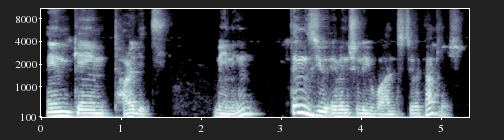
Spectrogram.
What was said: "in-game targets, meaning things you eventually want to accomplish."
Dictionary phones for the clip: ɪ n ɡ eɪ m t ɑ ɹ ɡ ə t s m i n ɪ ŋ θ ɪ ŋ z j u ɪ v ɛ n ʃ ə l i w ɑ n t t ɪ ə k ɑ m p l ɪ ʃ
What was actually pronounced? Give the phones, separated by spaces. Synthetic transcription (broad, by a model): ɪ n ɡ eɪ m t ɑ ɹ ɡ ə t s m i n ɪ ŋ θ ɪ ŋ z j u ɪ v ɛ n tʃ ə l i w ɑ n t t ɪ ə k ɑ m p l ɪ ʃ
